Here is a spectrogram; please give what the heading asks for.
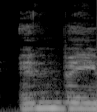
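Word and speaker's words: Yngwie: in in i guess i'm going to say it like you say in the united states envy malmsteen or as i call them inguinal um made a record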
